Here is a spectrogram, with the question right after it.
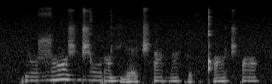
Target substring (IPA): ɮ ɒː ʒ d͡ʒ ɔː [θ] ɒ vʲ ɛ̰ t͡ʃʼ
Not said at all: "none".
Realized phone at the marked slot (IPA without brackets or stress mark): ɾ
